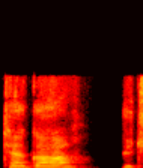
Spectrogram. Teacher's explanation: Fikir verirsə, mən a və ü sait qoşağının arasında nə artırdım? Y samitini əlavə elədim.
